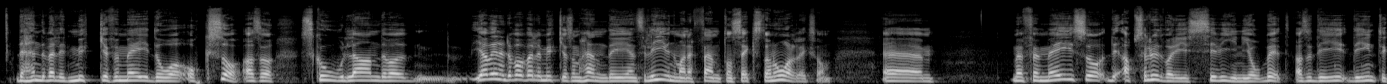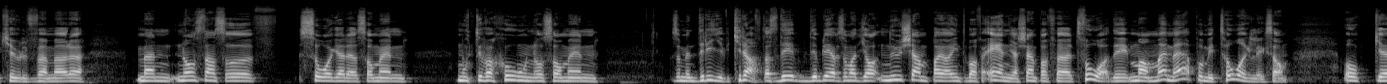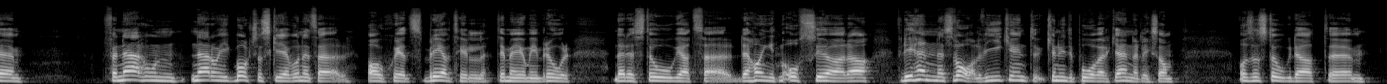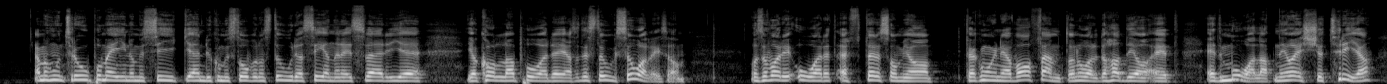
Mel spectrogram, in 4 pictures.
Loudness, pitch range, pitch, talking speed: -18 LUFS, 155-190 Hz, 170 Hz, 215 wpm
